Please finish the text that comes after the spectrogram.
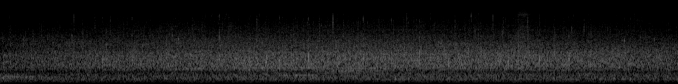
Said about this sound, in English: I was going to suggest that you withhold your applause until the end, but I know he's sort of irresistible, so we'll make an excuse for him.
